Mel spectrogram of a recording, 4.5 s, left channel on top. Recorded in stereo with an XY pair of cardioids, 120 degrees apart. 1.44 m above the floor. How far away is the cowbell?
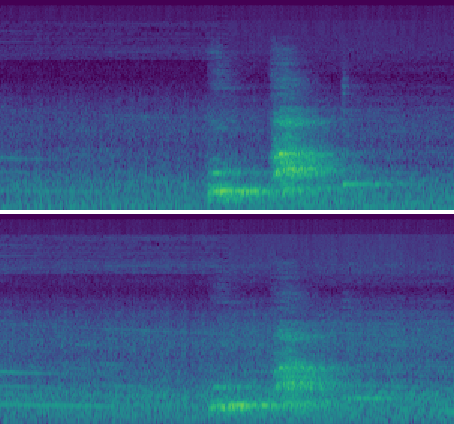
About 7 m.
